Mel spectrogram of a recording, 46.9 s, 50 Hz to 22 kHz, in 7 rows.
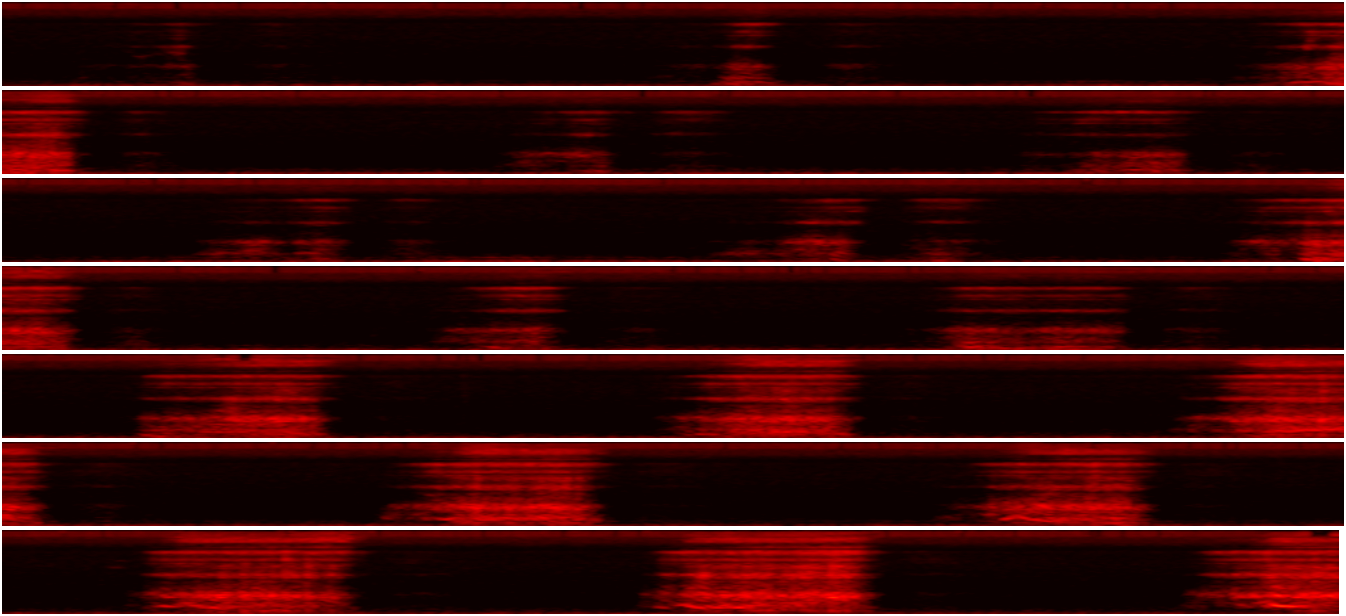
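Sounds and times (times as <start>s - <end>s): low steady hum: 0.0s - 6.4s, 7.1s - 19.7s, 20.5s - 24.9s, 25.7s - 27.6s, 28.5s - 30.2s, 31.1s - 32.9s, 33.8s - 35.5s, 36.6s - 38.4s, 39.3s - 41.0s, 42.0s - 43.6s, 44.7s - 46.3s
person snoring: 38.4s - 39.3s, 41.0s - 42.1s, 43.5s - 44.7s, 46.2s - 46.9s.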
